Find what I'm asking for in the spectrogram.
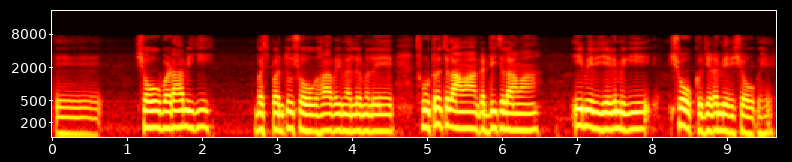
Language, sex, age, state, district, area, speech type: Dogri, female, 45-60, Jammu and Kashmir, Reasi, urban, spontaneous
